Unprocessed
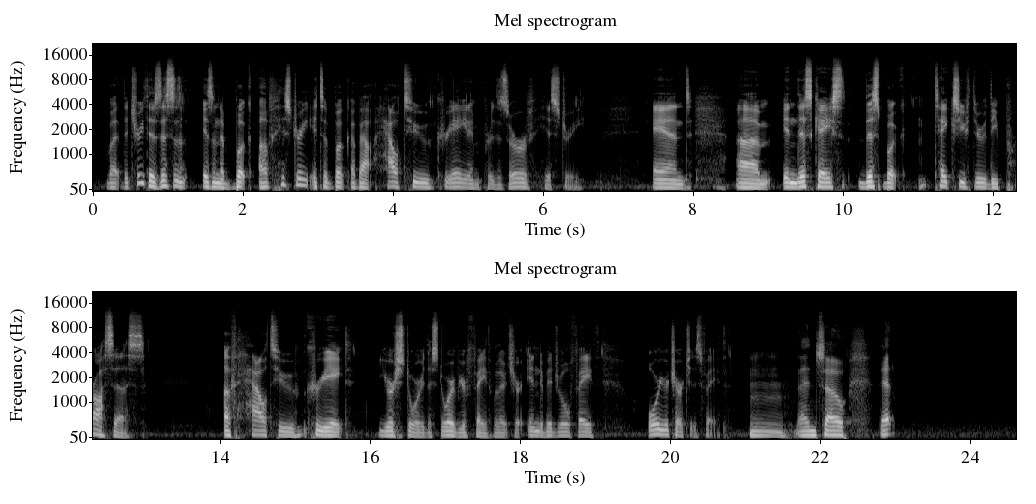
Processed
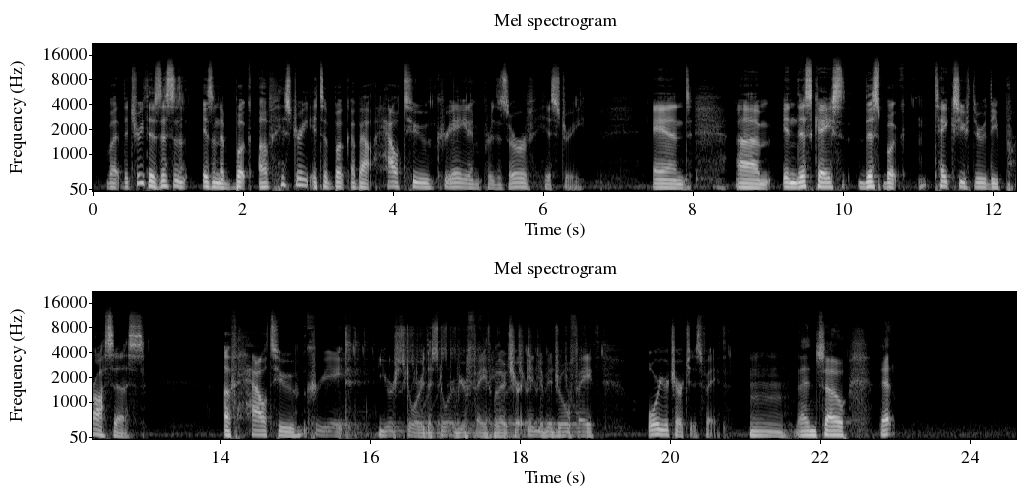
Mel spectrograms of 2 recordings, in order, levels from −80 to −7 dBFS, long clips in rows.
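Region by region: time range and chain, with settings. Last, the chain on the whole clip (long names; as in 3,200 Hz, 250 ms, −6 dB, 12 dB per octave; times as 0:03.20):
0:15.27–0:18.89: compressor whose output falls as the input rises −38 dBFS + repeating echo 123 ms, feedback 44%, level −11.5 dB
whole clip: no processing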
